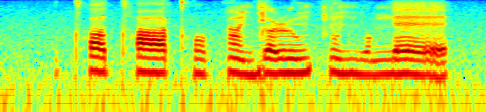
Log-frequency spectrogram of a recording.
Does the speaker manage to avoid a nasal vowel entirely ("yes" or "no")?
no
